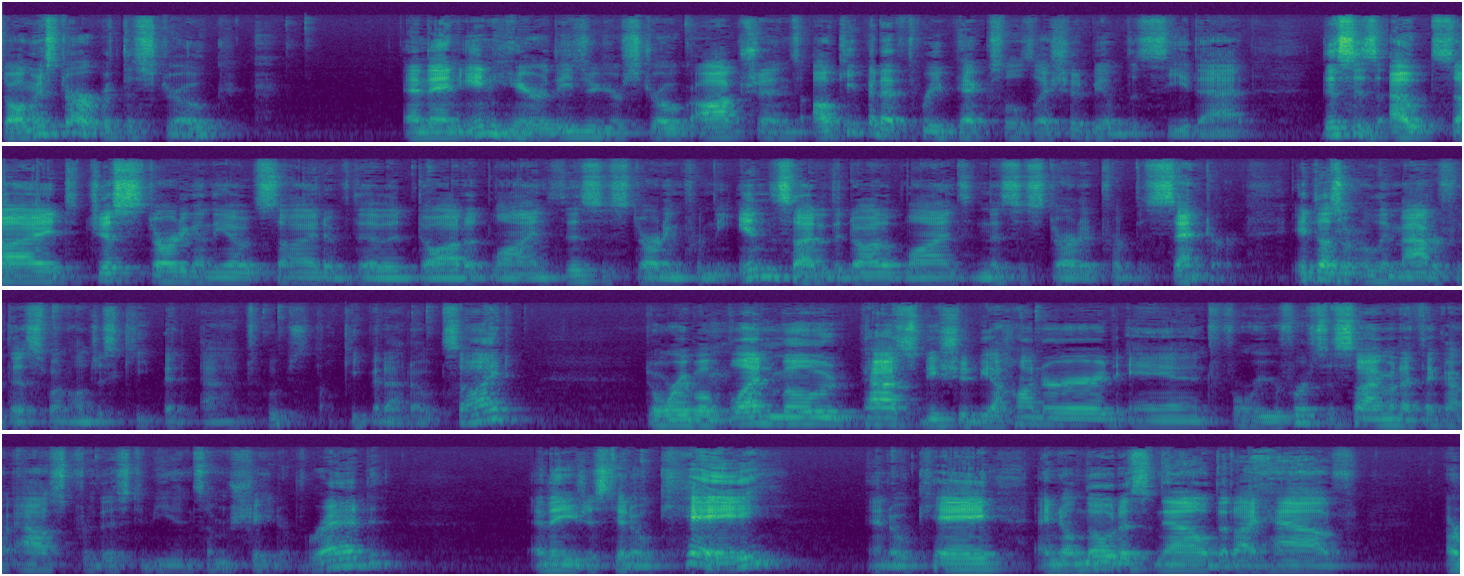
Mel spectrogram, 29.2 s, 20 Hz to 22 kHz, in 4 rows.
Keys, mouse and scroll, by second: 1.2 click, 2.3 click, 9.2 click, 14.6 click, 15.7 click, 16.5 click, 19.5 click, 20.8 click, 22.1 click, 24.8 click, 26.1 click, 28.2 alt+scroll up 1.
